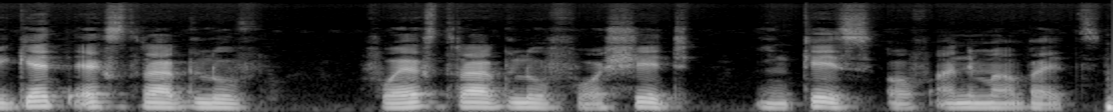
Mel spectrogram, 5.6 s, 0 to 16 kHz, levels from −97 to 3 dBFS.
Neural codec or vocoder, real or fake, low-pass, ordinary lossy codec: none; real; 14.4 kHz; MP3, 96 kbps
